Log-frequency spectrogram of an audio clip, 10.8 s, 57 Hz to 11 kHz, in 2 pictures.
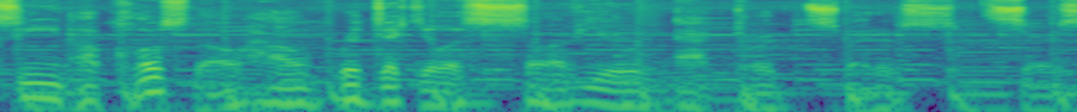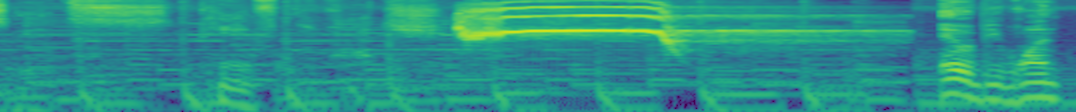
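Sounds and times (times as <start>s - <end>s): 
speech: 0.1s - 8.0s, 10.1s - 10.7s
high-pitched scream of fright trailing into a wail: 7.6s - 10.0s.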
